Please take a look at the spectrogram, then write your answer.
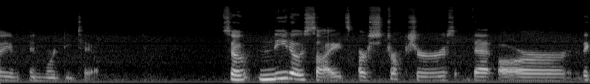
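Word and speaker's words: cnidocytes: is that they possess neato sites the C is silent so neato sites and I say here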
